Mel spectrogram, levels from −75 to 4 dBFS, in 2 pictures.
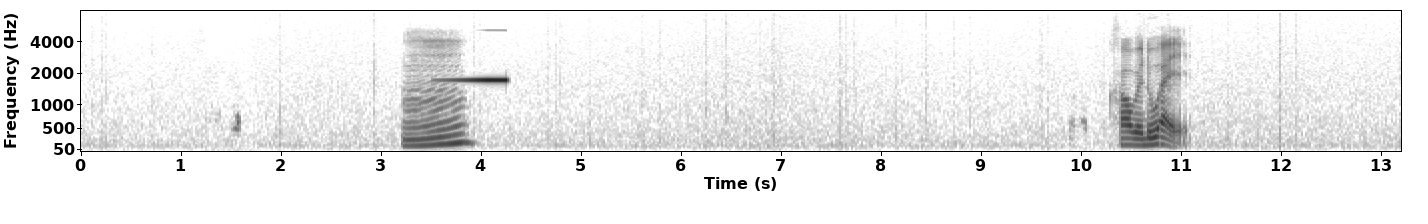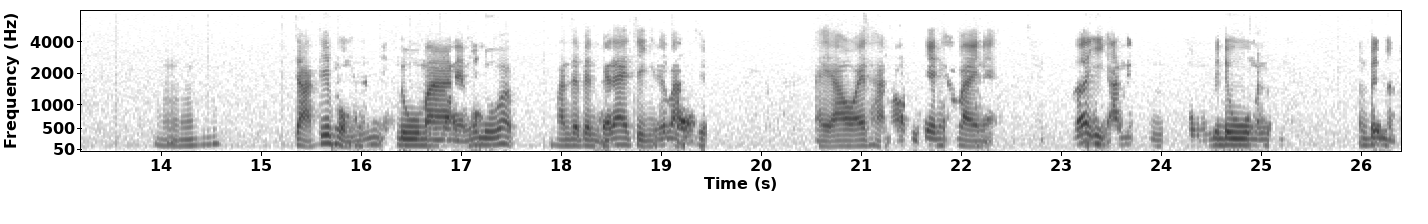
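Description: At 1.50 to 1.61 s, a brief scrap of a second voice comes through well below the main speech, about 15 dB down. This other side's voice leaking through is likely an echo canceller failing to strip the loudspeaker's playback from the microphone signal.

From 3.49 to 4.28 s, a loudspeaker feedback squeal takes over. The microphone picks up a loudspeaker carrying its own output, and at 1.7 kHz the loop gain climbs past unity. That single tone swells over roughly half a second until it sits about 10 dB above the signal, a piercing whistle riding on the sound.

The leakage returns at 9.86 to 10.07 s as a faint fragment, about 25 dB down. From 15.90 to 19.35 s it becomes a sustained second voice as loud as the talker, likely residual echo the canceller left almost entirely untouched.

Overlapping that, from 16.04 to 19.72 s, the speech is suppressed in double talk. With both sides active, the canceller likely could not separate its own talker from the echo and pulled the whole signal down. 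The talker's voice drops in pieces, by as much as about 35 dB, for around a second in total.

From 21.25 s to the end of the clip, the same suppression recurs, with dips of about 20 dB adding up to around two seconds. Within that stretch, from 21.38 to 23.48 s, the leaking voice is heard again, about 10 dB below the speech.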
